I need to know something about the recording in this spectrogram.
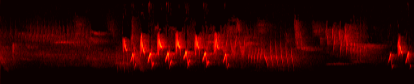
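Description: Birds chirping: a rapid run of short, high, downward-sliding notes that sets in about two and a half seconds in and fades away near the end, over a faint high hiss.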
